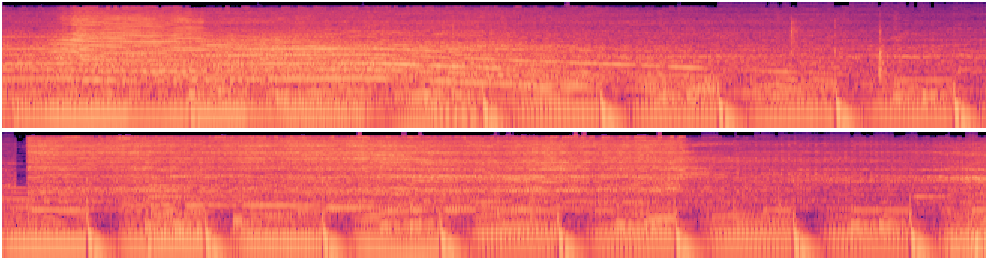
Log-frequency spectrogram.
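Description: Continuous rhythmic sawing through wood, steady back-and-forth strokes with a harsh rasping edge, loud and close throughout.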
